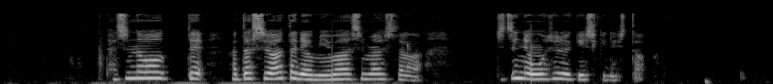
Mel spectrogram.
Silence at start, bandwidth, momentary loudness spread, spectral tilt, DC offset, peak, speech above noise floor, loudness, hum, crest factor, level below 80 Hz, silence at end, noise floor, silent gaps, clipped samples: 1 s; 11.5 kHz; 19 LU; -2.5 dB/octave; under 0.1%; -8 dBFS; 41 dB; -24 LUFS; none; 18 dB; -54 dBFS; 0.65 s; -65 dBFS; none; under 0.1%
